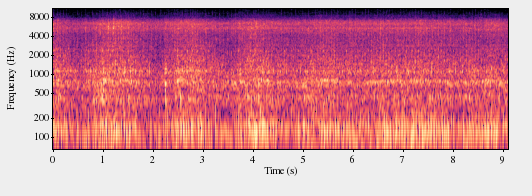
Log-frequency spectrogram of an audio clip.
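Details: Daewoo Lanos at a soft, even idle with no squeal or chirp from the alternator/accessory belt; the belt drive runs quietly and sounds normal.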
